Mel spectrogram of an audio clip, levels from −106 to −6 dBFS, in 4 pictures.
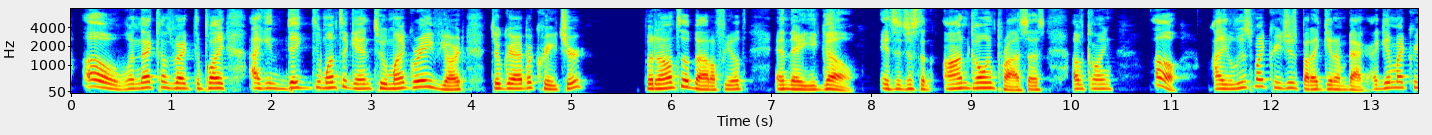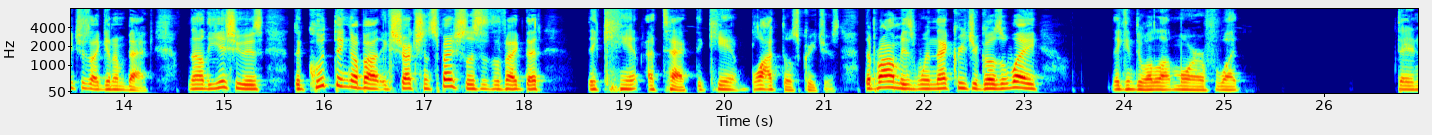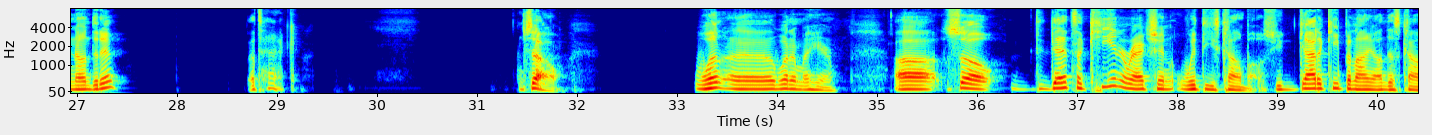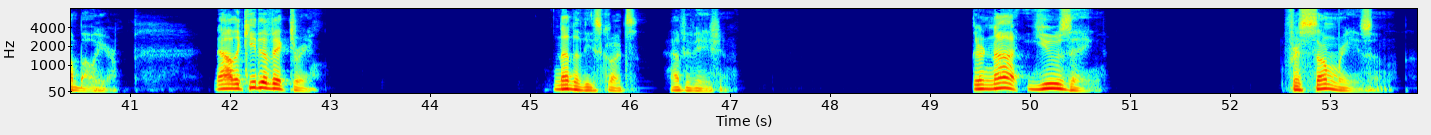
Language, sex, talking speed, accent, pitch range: English, male, 155 wpm, American, 130-170 Hz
